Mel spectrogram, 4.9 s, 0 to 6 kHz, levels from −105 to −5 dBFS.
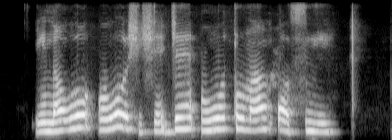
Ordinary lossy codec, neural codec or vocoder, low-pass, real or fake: none; codec, 44.1 kHz, 2.6 kbps, SNAC; 5.4 kHz; fake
